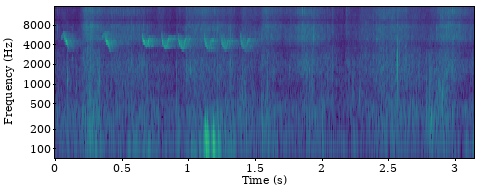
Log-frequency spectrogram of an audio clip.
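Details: Putative Iberian chiffchaff singing at dawn in June near Skagen, Nordjylland, Denmark, apparently a newly arrived migrant; a short run of high, clear, slightly descending notes, then quieter notes, with soft rustling below.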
